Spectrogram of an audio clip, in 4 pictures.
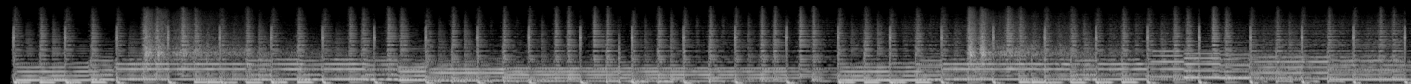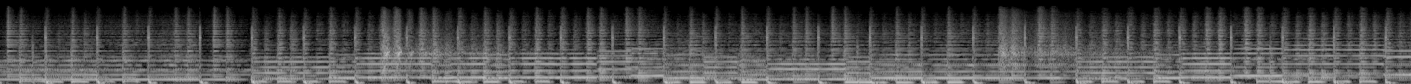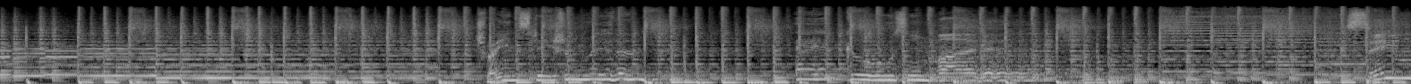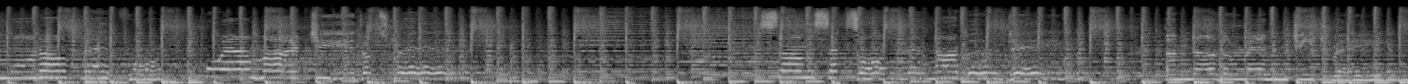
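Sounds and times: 
AI-generated 1980s disco music: 0.1s - 56.3s.

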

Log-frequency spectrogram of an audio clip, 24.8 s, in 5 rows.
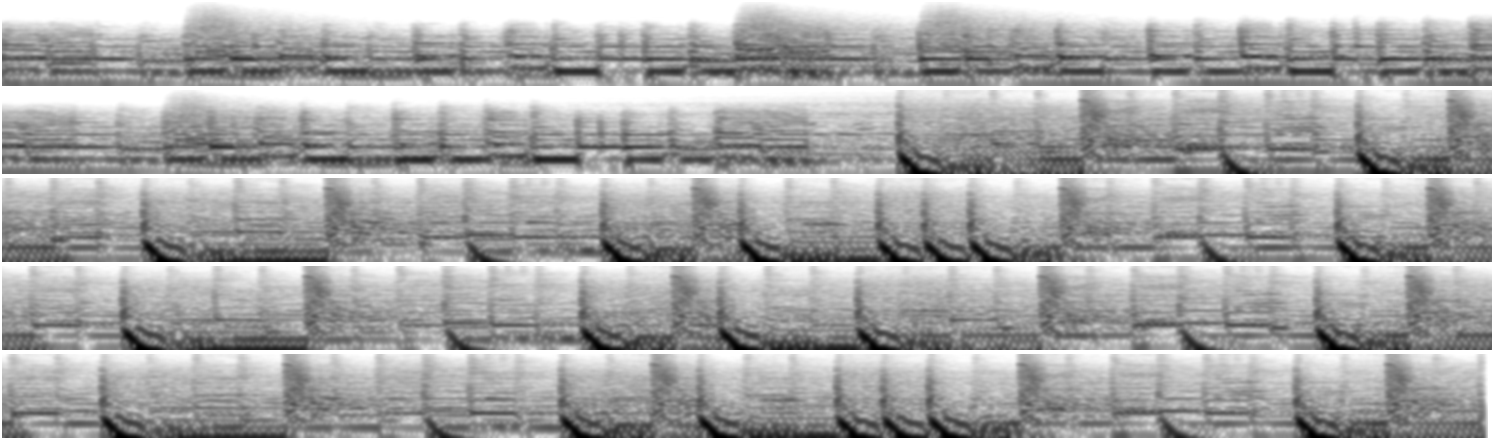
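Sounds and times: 
hard motivational rap beat with rock guitar: 0.0s - 24.8s.

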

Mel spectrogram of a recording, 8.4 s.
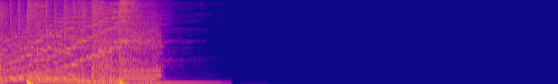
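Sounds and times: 
karaoke backing track: 0.0s - 2.6s.

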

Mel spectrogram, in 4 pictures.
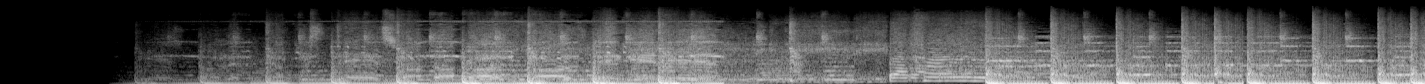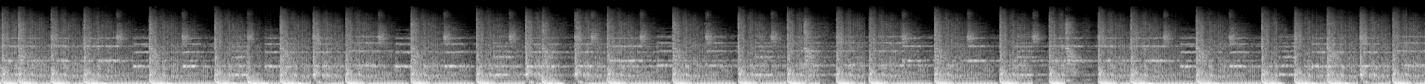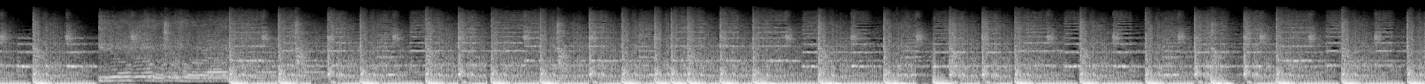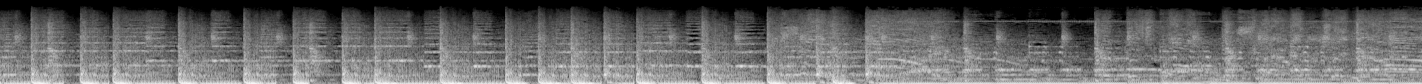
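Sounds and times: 
slowed reverb music: 1.4s - 56.9s.

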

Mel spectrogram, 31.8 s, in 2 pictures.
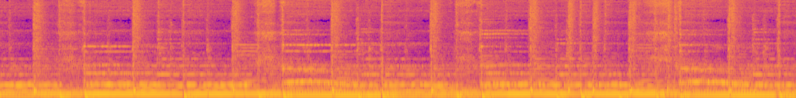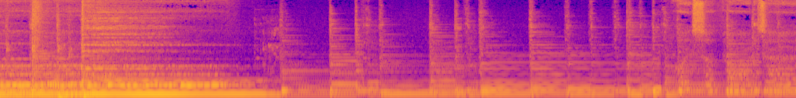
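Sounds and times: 
extended slowed reverb music: 0.0s - 21.5s.

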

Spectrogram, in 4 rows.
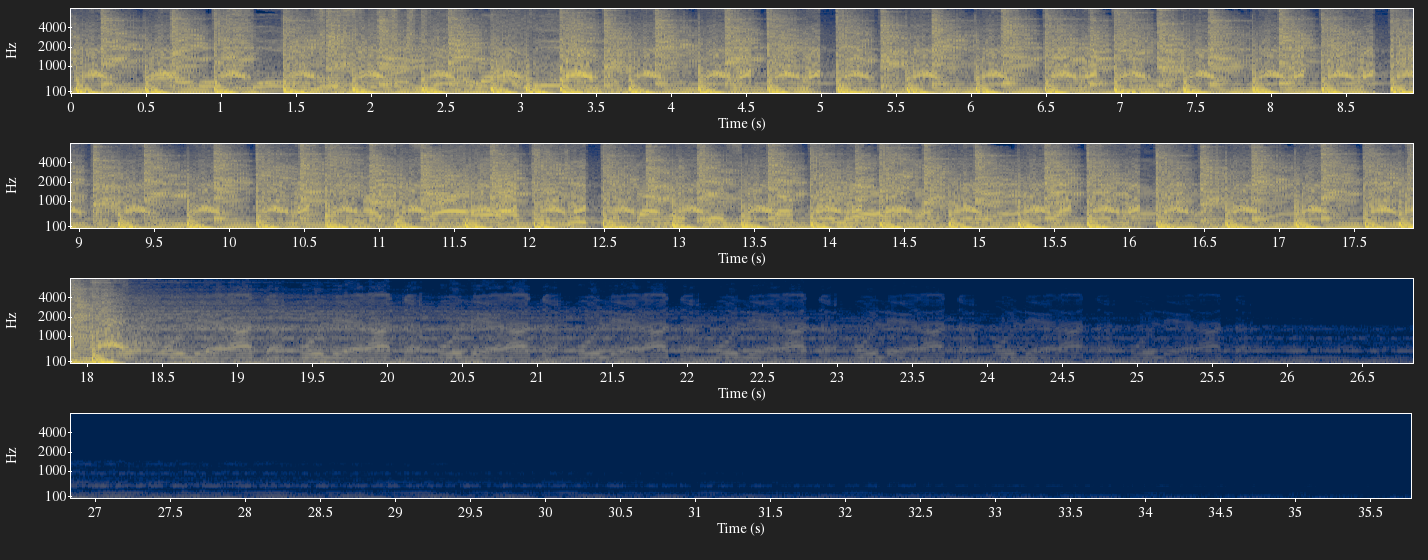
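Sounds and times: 
rhythmic automotivo beat: 0.0s - 19.6s.

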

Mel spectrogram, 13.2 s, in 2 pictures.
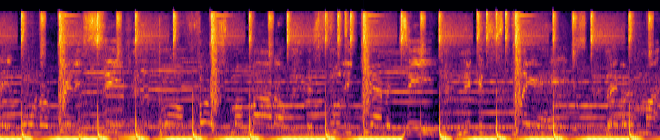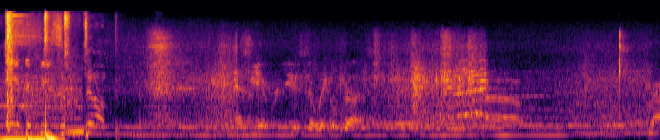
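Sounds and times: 
extreme bass boosted remix: 0.0s - 7.8s.

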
